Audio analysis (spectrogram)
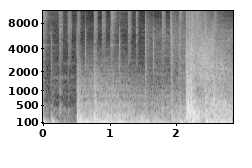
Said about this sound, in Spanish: Los agentes en el auto oyeron disparos y temieron que Dillon hubiera atacado de nuevo mientras lo vigilaban.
